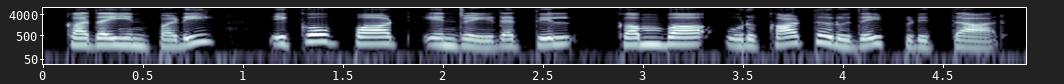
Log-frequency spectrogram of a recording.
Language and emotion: Tamil, neutral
